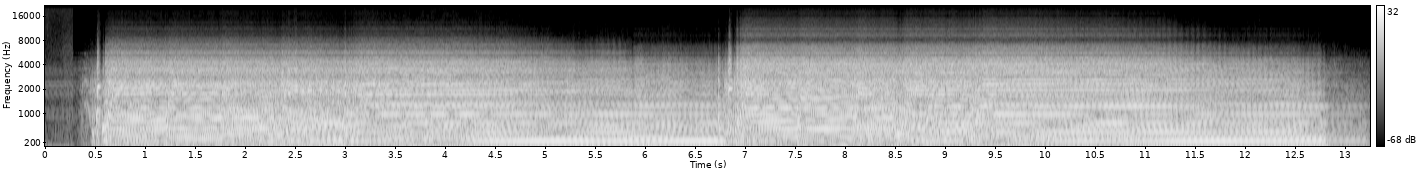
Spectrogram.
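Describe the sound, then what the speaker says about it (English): Loud overdriven electric guitar chords through a higher-gain Tube Screamer and cab impulse responses on a modeler ring out, one sustained strum followed by a second, thick with distortion and long sustain. "what we're going to show you is a tube screamer, so just a bit higher gain"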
